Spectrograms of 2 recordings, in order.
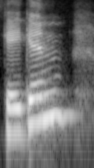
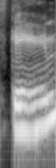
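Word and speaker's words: Skagen: together um up north in a place called skain which the rest of us pronounced skan but it's actually pronounced skain and and so they'll organize these trips to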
